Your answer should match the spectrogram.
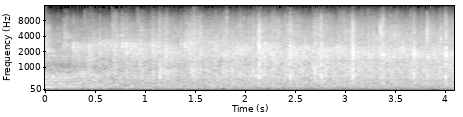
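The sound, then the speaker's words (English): Soft, steady applause from an audience at Cavanaugh Church, a continuous patter of many hands clapping at moderate volume, even throughout without any voices standing out. “That, that was a gentle ladies' clap.”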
